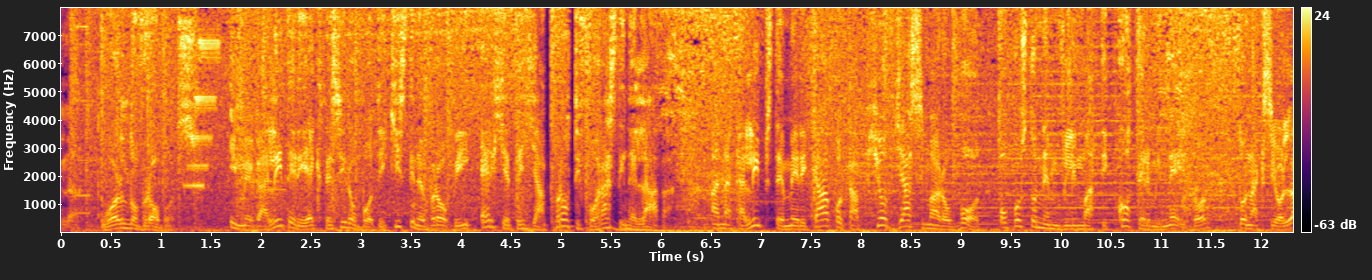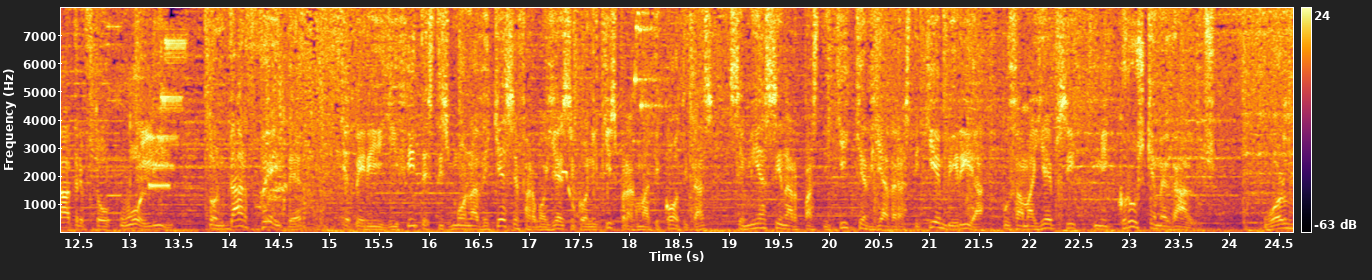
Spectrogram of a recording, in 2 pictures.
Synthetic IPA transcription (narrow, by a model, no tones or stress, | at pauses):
woɾld̪ovɾobo̰t̪s | ime̞ɣɐlit̪e̞ɾie̞kθe̞siɾo̞bo̞t̪icist̪ine̞vɾo̞pie̞ɾçe̞t̪e̞ʝɐ̰pɾo̞t̪ifo̞ɾɐst̪ine̞lɐ̰ðɐ̰ɐnɐkɐlipst̪e̞me̞ɾikɐːpo̞t̪ɐpço̞ðʝɐsimɐɾo̞bo̞t̪o̞po̞st̪o̞ne̞ɱvlimɐt̪iko̞t̪e̞ɾmine̞jt̪o̞ɾt̪o̞nɐksio̞lɐt̪ɾeft̪o̞uoli | t̪o̞nd̪ɐɾt̪vejd̪e̞ɾ | ce̞pe̞ɾieʝiθit̪e̞st̪izmo̞nɐðice̞se̞fɐɾmo̞ʝe̞siko̞nicispɾɐɣmɐt̪iko̞t̪it̪ɐsːe̞miɐsinɐɾpɐst̪icice̞ðʝɐðɾɐst̪icie̞mbiɾiɐpuθɐmɐʝe̞psimikɾusce̞me̞ɣɐlus | woɾl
